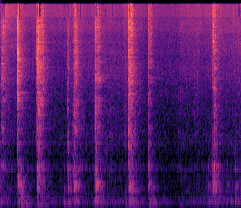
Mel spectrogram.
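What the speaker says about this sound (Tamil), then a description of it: "பொரியட்டும் ஃப்ரெண்ட்ஸ்." Food fries in a pan while being stirred, giving a run of sharp scraping, sizzling bursts at an uneven rhythm, close and moderately loud with no talk.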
